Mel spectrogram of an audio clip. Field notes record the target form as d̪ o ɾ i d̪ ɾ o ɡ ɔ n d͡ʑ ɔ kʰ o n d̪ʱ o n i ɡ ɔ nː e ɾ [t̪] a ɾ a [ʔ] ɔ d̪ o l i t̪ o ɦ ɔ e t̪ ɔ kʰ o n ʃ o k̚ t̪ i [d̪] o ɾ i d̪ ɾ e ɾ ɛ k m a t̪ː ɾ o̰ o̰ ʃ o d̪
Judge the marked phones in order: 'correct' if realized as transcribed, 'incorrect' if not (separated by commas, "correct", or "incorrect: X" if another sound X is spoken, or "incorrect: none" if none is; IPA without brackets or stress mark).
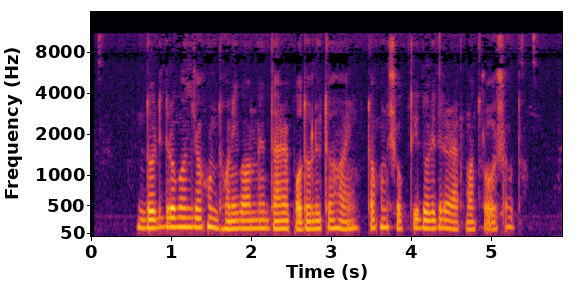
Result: incorrect: d̪, incorrect: p, correct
